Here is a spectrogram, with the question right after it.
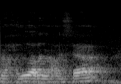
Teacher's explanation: إذن هذه يخلص انفتاح الذال هنا ويخلص انفتاح السين، لأنها من الحروف المنفتحة وليست من الحروف المطلقة. فالذال حرف منفتح والسين حرف منفتح، فلا بد أن نخلص انفتاحهما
